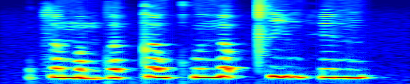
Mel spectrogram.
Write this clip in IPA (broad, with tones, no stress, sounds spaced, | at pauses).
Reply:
t͡s ɐ˨ m ɐ˨˩ m t̪ ɐ˨˥ k̚ t̪ ɐ˨ w kʷʰ ɐ˨˧ n ɐ˨˥ p̚ t͡s iː˨ m h ɪ˨ ŋ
